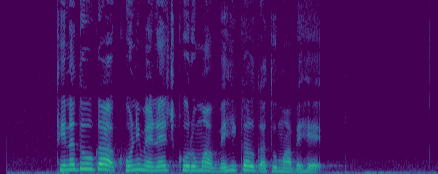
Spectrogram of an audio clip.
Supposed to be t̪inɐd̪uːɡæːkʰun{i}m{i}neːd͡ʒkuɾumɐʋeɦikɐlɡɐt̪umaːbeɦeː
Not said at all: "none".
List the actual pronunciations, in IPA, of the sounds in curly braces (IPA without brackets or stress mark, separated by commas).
i, e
